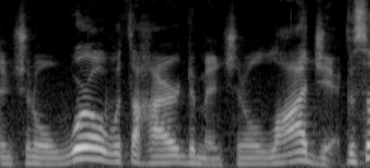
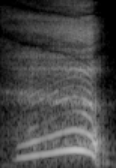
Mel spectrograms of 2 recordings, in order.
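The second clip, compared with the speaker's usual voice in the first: quick gasp for air; sharp gasp; 11 semitones higher than usual. Real, not acted. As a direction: gasp mid-count. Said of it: "I'm out of breath".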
